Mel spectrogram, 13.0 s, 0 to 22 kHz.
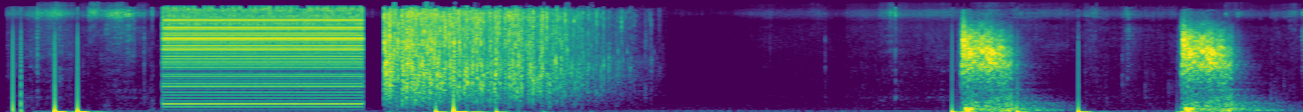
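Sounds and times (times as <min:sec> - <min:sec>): electronic buzzer: 0:01.6 - 0:03.7.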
